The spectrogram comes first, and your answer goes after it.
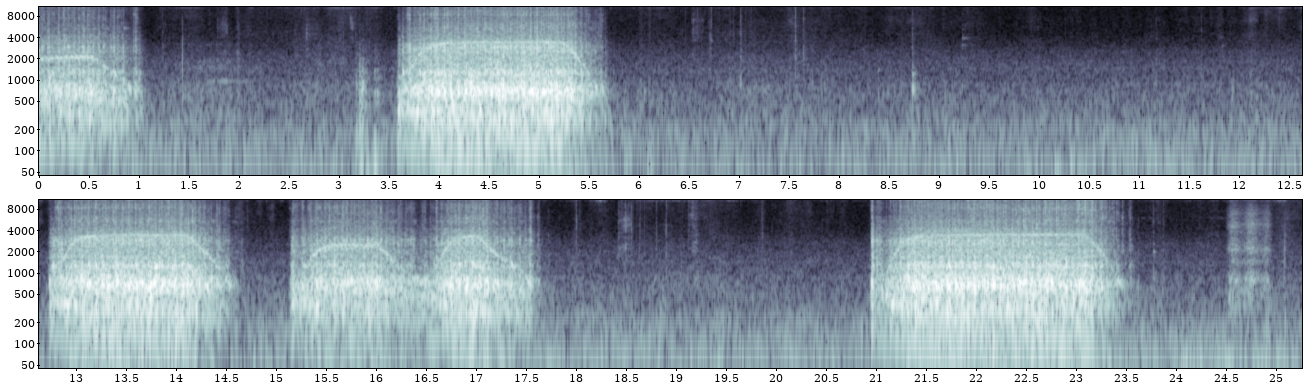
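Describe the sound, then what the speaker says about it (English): A home sewing machine stitches around a curved trouser hem in four bursts of rapid, steady whirring, each lasting a couple of seconds, separated by quiet pauses with faint handling noises. "now we're going to keep stitching around the hem, going around that curve"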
